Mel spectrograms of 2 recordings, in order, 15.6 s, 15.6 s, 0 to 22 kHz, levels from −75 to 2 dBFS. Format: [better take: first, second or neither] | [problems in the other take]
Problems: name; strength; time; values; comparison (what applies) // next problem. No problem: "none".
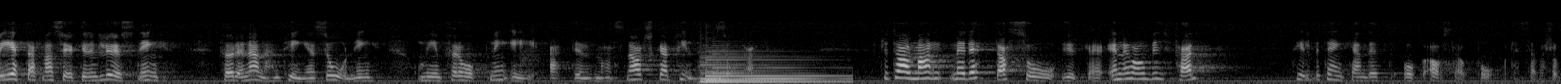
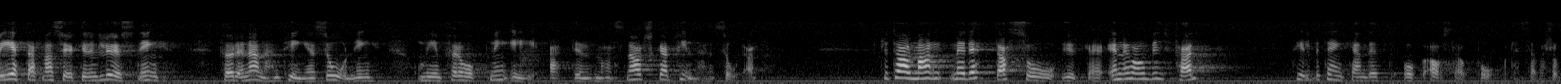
second | background sound (Acoustic guitar / Strum); 3 dB above the speech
